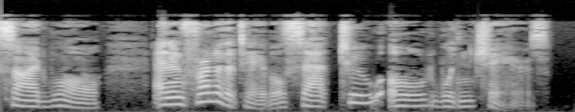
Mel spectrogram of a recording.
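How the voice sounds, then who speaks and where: Against a quiet background, a woman speaks at a moderate pace. Her pitch is fairly low, with vocal fry. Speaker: audiobook narrator. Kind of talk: audiobook narration.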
